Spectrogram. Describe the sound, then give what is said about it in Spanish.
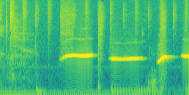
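Someone whistles a short tune, as done while redubbing a film: a few clear sustained notes with brief gaps and slight pitch rises between them, fairly loud and with no talking. “Cuando hicimos el redoblaje, pues yo me puse a silbar.”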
